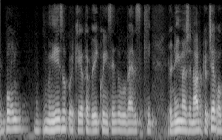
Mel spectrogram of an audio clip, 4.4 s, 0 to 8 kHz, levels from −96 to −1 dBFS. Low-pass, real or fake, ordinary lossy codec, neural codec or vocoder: 7.2 kHz; fake; none; codec, 16 kHz, 1 kbps, FreqCodec, larger model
